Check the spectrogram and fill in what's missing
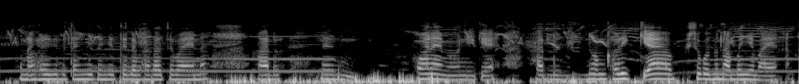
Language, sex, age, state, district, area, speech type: Santali, female, 18-30, Jharkhand, Seraikela Kharsawan, rural, spontaneous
